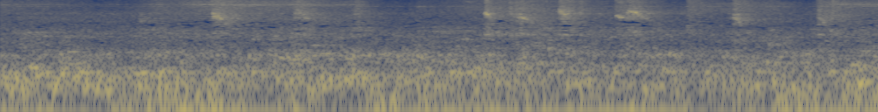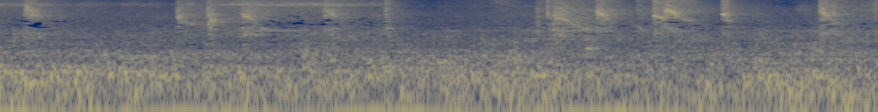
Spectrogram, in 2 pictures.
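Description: Semi-automatic pet underpad packaging machine running: a steady mechanical clatter with short bursts of high hiss every second or so.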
